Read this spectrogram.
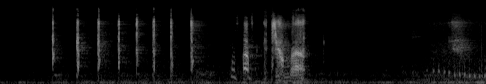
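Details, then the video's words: Budgerigar sitting on a finger while being filmed, chatting: a series of sharp, evenly spaced clicking ticks, then a burst of raspy chatter and a soft fading warble. "george talking"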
